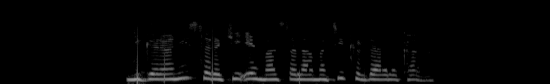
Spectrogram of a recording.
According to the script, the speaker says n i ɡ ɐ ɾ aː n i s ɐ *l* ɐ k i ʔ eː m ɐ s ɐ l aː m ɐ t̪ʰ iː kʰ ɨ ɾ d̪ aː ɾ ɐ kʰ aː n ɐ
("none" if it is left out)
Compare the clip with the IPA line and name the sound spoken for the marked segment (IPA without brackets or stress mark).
ɾ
